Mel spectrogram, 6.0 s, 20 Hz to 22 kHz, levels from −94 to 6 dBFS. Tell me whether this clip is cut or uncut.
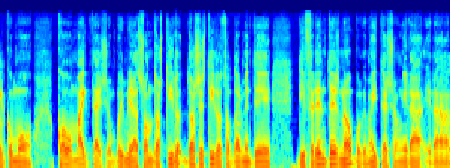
uncut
